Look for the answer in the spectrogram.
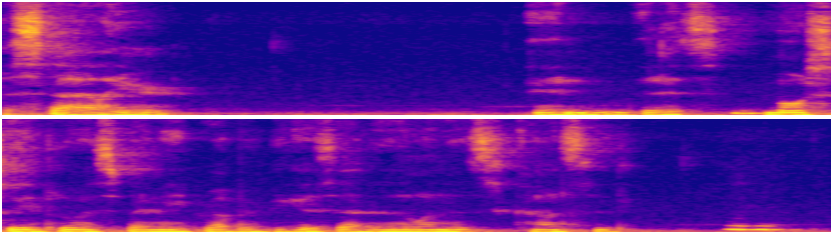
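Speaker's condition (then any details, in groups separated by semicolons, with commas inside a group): Parkinson's; voice weakened by Parkinson's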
